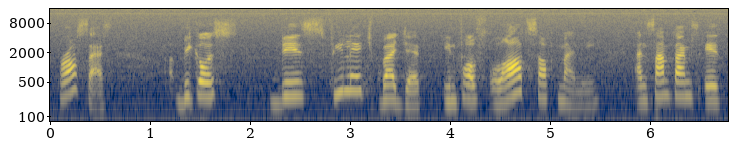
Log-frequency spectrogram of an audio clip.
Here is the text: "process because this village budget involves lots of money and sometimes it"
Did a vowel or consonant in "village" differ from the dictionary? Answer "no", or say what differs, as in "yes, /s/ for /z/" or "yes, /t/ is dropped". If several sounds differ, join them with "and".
yes, /f/ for /v/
